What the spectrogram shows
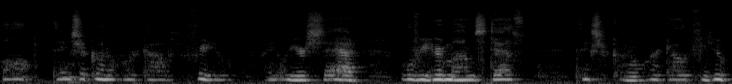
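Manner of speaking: very quiet, soft, hushed, soothing voice, quick. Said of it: "I got a soft little voice".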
